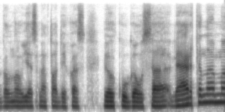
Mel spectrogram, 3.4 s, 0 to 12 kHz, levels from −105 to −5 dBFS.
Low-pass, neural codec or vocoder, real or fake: 10.8 kHz; codec, 44.1 kHz, 2.6 kbps, SNAC; fake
